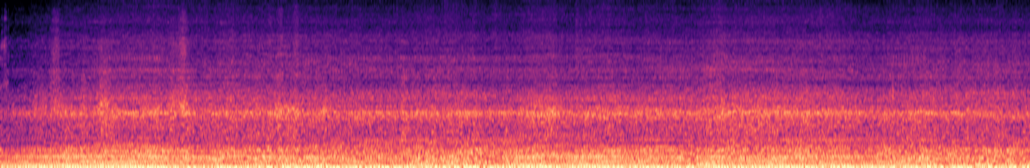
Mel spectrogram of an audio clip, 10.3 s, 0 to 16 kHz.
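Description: KTM 250 Adventure single-cylinder engine running steadily at low road speed, heard on board the motorcycle with tyre and wind noise.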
